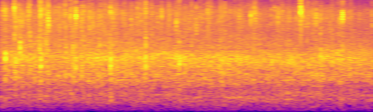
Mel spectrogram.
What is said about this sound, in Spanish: Y luego tenemos a nuestros pastores que oran. Eso, denle un aplauso a Dios por sus vidas.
